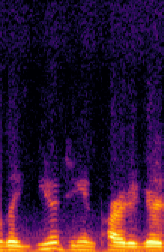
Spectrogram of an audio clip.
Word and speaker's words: Eugene: for says two hours it's eug not ug I don't know yes I did not realize that there's quite a lot of people who don't spell the Eugene part of your name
